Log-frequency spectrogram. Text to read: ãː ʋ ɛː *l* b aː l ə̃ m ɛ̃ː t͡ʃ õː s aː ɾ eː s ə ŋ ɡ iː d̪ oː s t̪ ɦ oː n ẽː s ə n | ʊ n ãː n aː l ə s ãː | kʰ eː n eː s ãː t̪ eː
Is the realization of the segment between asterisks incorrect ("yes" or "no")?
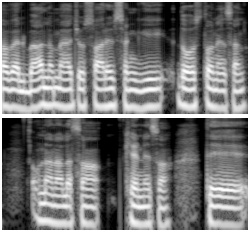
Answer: no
